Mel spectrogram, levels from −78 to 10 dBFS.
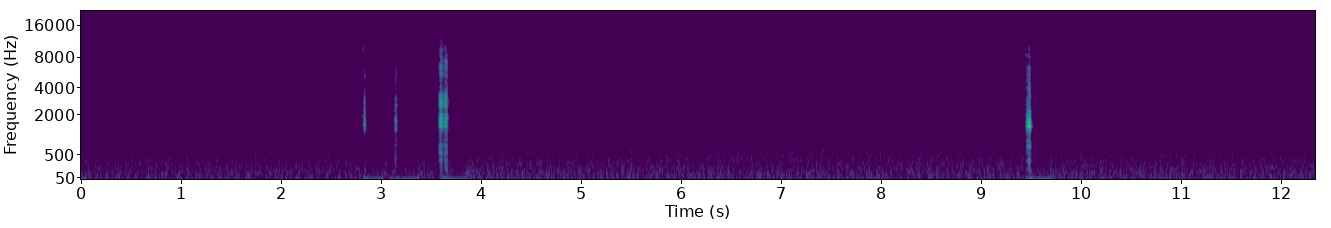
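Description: No technical faults are audible anywhere in the speech recording.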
